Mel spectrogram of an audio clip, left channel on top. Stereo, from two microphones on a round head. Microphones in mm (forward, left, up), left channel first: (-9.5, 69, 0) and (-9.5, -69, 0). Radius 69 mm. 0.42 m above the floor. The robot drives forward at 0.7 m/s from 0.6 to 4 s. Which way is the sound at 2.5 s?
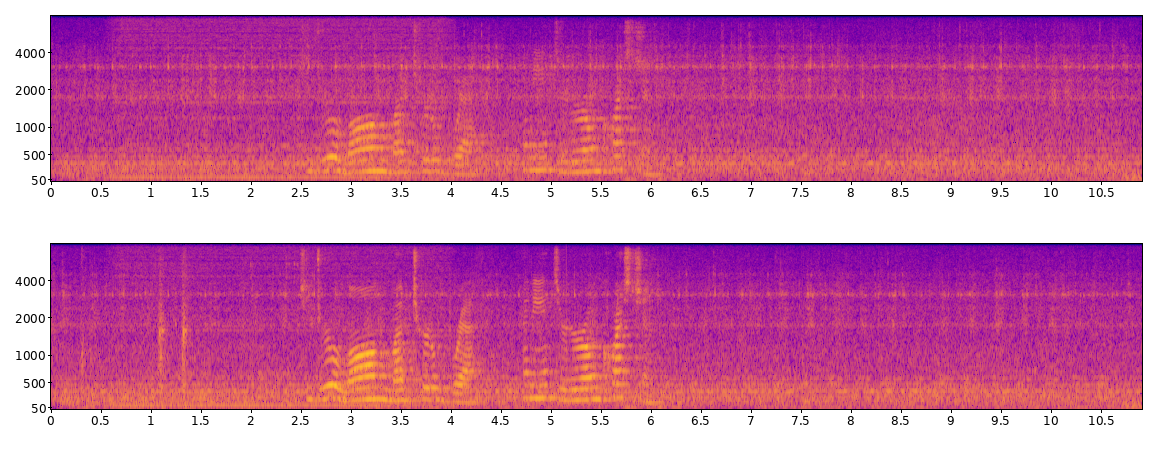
45° right (ahead or behind).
